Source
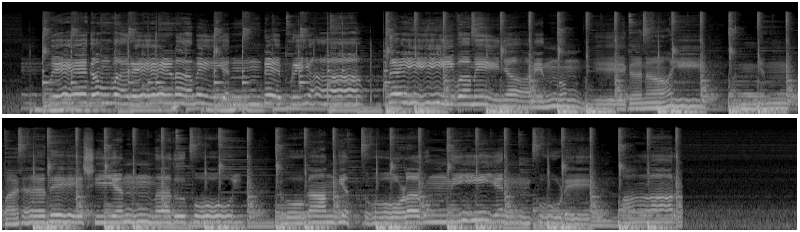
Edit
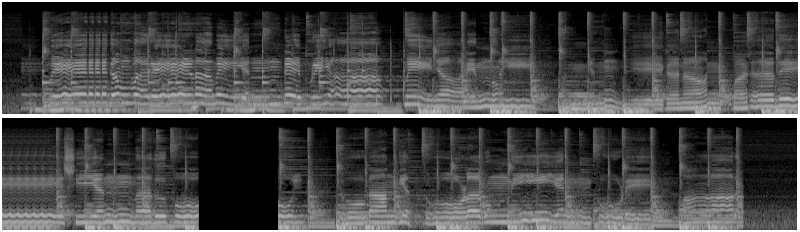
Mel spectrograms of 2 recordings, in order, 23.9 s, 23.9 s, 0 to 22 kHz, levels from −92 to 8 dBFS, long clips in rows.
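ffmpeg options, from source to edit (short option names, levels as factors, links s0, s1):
-filter_complex "[0:a]asplit=15[s0][s1][s2][s3][s4][s5][s6][s7][s8][s9][s10][s11][s12][s13][s14];[s0]atrim=end=1.312[s15];[s1]atrim=start=1.208:end=1.312[s16];[s2]atrim=start=1.208:end=1.312[s17];[s3]atrim=start=1.208:end=5.752[s18];[s4]atrim=start=7.058:end=8.482[s19];[s5]atrim=start=10.018:end=11.592[s20];[s6]atrim=start=8.478:end=10.022[s21];[s7]atrim=start=11.588:end=12.962[s22];[s8]atrim=start=12.838:end=12.962[s23];[s9]atrim=start=12.838:end=12.962[s24];[s10]atrim=start=12.838:end=12.962[s25];[s11]atrim=start=12.838:end=12.962[s26];[s12]atrim=start=12.838:end=12.962[s27];[s13]atrim=start=12.838:end=15.18,asetpts=PTS-STARTPTS,afade=t=out:st=2.338:d=0.004:c=hsin,apad=pad_dur=1.2[s28];[s14]atrim=start=15.18,asetpts=PTS-STARTPTS,afade=t=in:d=0.004:c=hsin[s29];[s15][s16]acrossfade=d=0.004:c1=hsin:c2=hsin[s30];[s30][s17]acrossfade=d=0.004:c1=hsin:c2=hsin[s31];[s31][s18]acrossfade=d=0.004:c1=hsin:c2=hsin[s32];[s32][s19]acrossfade=d=0.004:c1=hsin:c2=hsin[s33];[s33][s20]acrossfade=d=0.004:c1=hsin:c2=hsin[s34];[s34][s21]acrossfade=d=0.004:c1=hsin:c2=hsin[s35];[s35][s22]acrossfade=d=0.004:c1=hsin:c2=hsin[s36];[s36][s23]acrossfade=d=0.004:c1=hsin:c2=hsin[s37];[s37][s24]acrossfade=d=0.004:c1=hsin:c2=hsin[s38];[s38][s25]acrossfade=d=0.004:c1=hsin:c2=hsin[s39];[s39][s26]acrossfade=d=0.004:c1=hsin:c2=hsin[s40];[s40][s27]acrossfade=d=0.004:c1=hsin:c2=hsin[s41];[s28][s29]concat=n=2:v=0:a=1[s42];[s41][s42]acrossfade=d=0.004:c1=hsin:c2=hsin"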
